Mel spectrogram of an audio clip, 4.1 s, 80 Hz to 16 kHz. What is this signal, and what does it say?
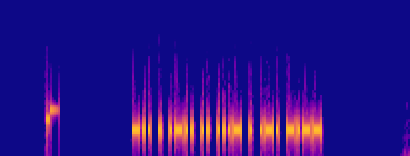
Morse code, heard as a keyed tone, about 46 wpm, 700 Hz. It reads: DELIVERY
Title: Sentences from Top 1500 Words - New Word Drill Alt - 45wpm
